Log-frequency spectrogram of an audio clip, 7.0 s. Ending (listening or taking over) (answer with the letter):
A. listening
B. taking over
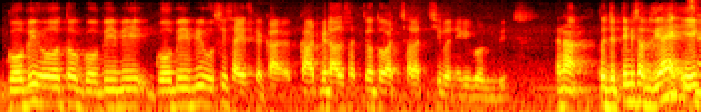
A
